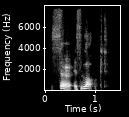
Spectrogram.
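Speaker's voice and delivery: put-on very high-pitched British accent. Retelling a moment getting out of a taxi, British accent. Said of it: "I did have a British accent in one moment".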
